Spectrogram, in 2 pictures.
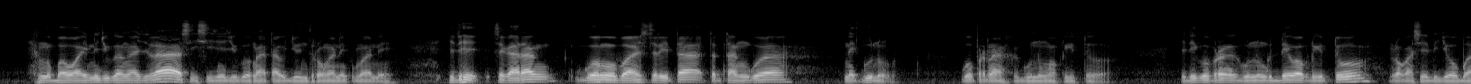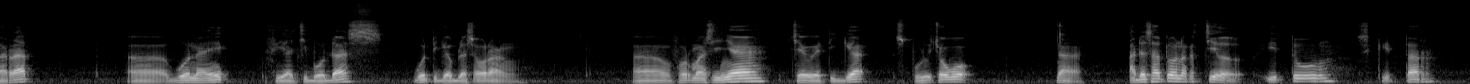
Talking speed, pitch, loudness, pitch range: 125 wpm, 95 Hz, -24 LUFS, 85-115 Hz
